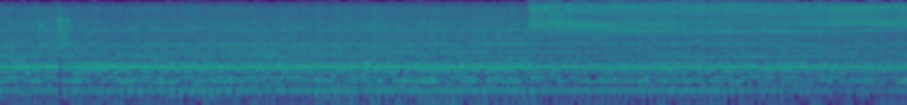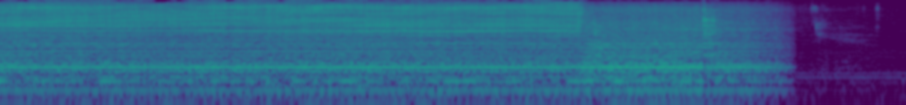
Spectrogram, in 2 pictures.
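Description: A woodworking jointer runs with a loud, steady motor hum, and a board edge is fed across the cutterhead, adding a harsh cutting roar for several seconds before the machine spins down abruptly.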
